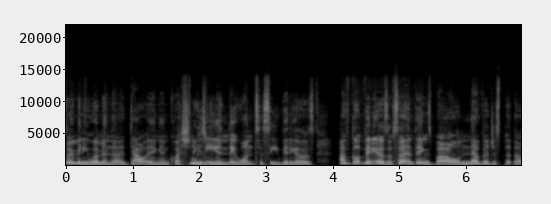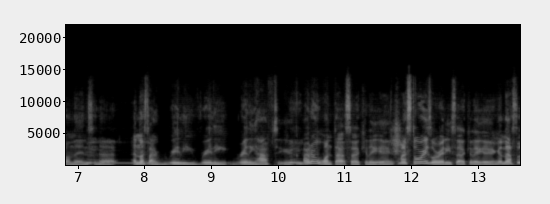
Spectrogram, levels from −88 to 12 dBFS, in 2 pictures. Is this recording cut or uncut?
uncut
